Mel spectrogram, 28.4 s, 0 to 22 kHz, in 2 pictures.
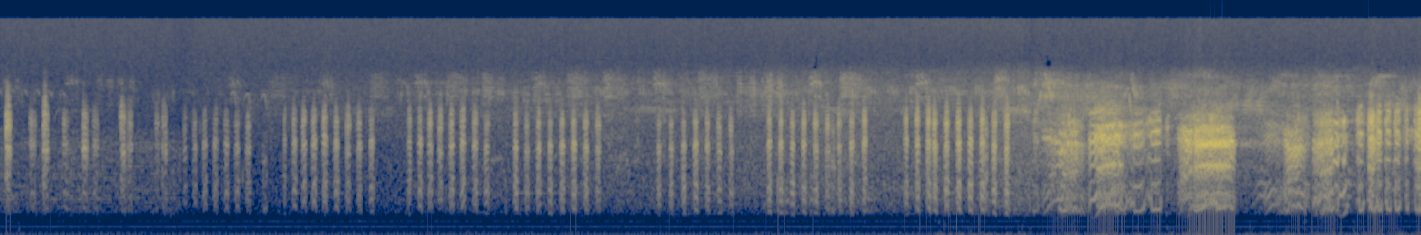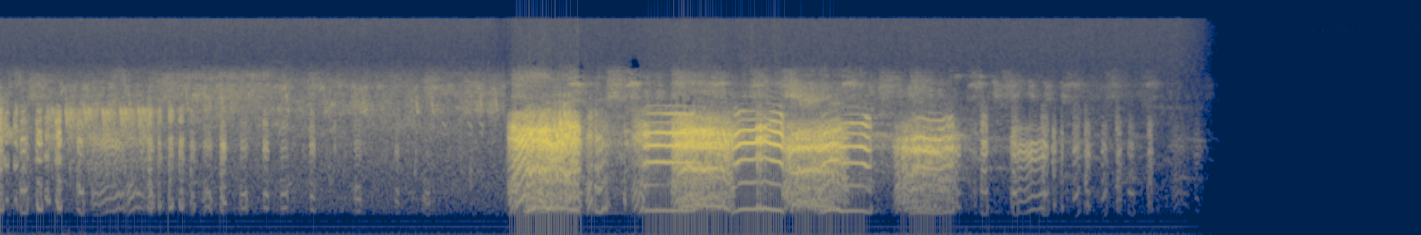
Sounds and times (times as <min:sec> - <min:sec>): Bird: 0:00.0 - 0:26.4.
